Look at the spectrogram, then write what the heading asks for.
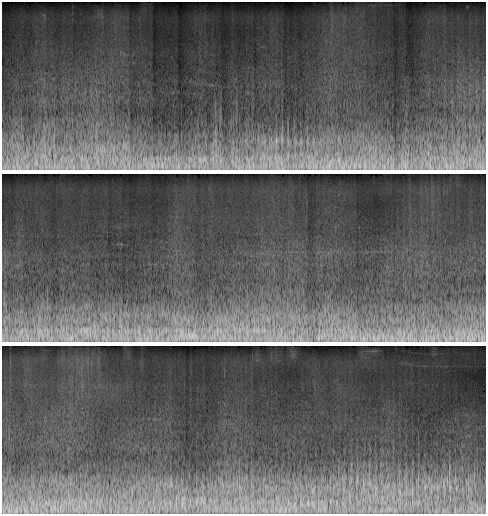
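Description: CSX autorack freight cars rolling past close by at speed. There is a steady rumble of steel wheels on the rail, with clacking as the wheels cross the rail joints.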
